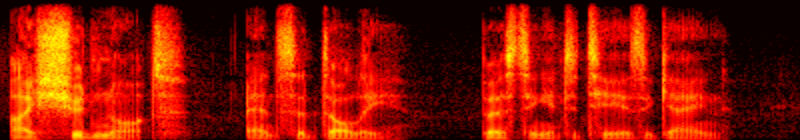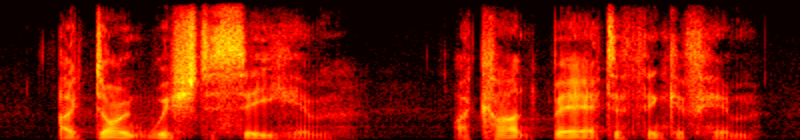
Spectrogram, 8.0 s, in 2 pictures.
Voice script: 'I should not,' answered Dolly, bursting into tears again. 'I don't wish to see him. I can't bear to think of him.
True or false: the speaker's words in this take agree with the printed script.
true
